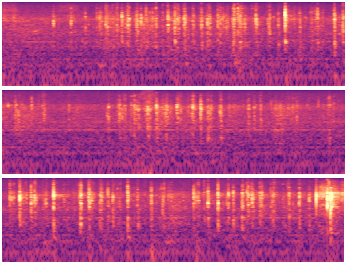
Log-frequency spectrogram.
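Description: Continuous typing on a computer keyboard while filling in an email address and password on a registration form, a steady run of close, light key clicks with brief pauses and no talking.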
